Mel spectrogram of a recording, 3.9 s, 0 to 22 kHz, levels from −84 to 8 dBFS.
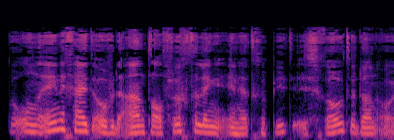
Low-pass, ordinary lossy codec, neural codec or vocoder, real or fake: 10.8 kHz; AAC, 32 kbps; none; real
